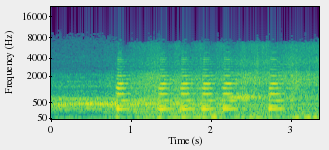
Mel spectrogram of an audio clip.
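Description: A car arriving on a street while it is snowing honks its horn in a series of short, uneven bursts over the low rumble of its engine. The honks are fairly loud, with no talking.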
